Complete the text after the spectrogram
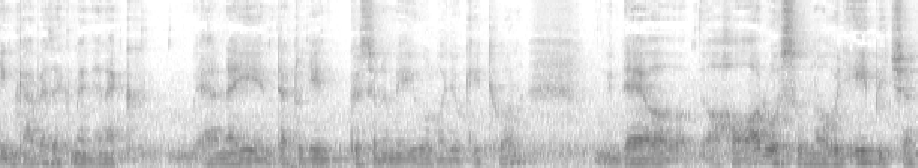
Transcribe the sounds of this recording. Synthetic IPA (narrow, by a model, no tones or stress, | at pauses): iŋkaːbɛzɛkmɛɲːɛnɛk | ɛlnɛjeːnt̪aːt̪ho̞ɟeːŋkø̞sønømeːjjoːlvɒɟo̞kit̪ho̞n | d̪ɛɒhɒɒrːoːlsoːlnɒɦo̞ɟeːpiːt͡ʃːɛn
